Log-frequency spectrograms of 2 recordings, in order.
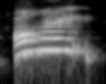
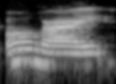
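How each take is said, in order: First: It sounds positive, with a lively pitch. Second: It sounds reluctant, with the pitch going down. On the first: The answer is a willing yes. "then this is very positive" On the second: The answer is a yes given out of obligation. "our intonation is a bit more down"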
